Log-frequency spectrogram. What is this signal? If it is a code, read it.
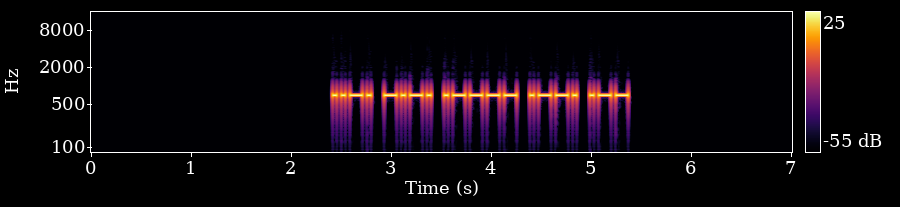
Morse code, heard as a keyed tone, about 27 wpm, 700 Hz. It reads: FC1PW
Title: DXCC-100 Call Signs - 5 Characters - Repeated 3x - 28wpm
